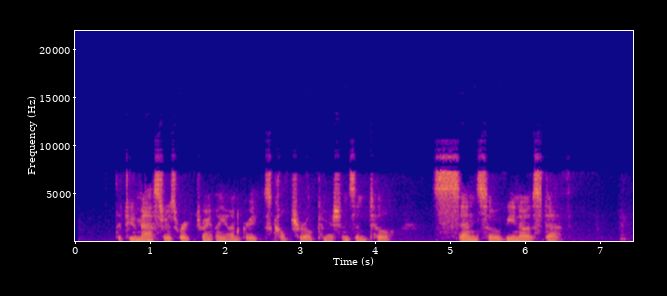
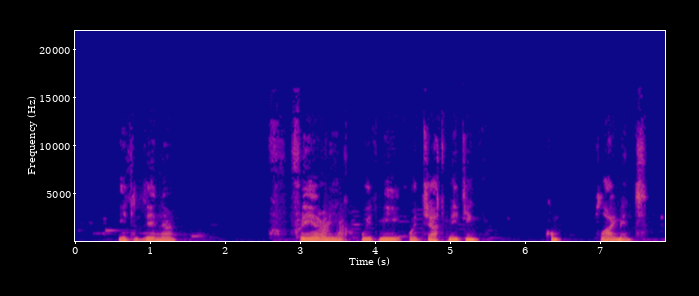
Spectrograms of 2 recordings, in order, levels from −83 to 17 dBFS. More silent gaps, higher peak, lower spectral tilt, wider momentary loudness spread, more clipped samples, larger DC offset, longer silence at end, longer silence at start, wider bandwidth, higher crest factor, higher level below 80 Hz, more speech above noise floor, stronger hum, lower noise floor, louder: neither; first, -2 dBFS vs -10 dBFS; second, -2.5 dB/octave vs -7 dB/octave; second, 10 LU vs 14 LU; neither; neither; second, 0.1 s vs 0.3 s; first, 0.55 s vs 0.4 s; second, 11 kHz vs 13 kHz; about the same, 20 dB vs 16 dB; second, -66 dBFS vs -58 dBFS; second, 44 dB vs 59 dB; neither; second, -64 dBFS vs -82 dBFS; first, -18 LUFS vs -24 LUFS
